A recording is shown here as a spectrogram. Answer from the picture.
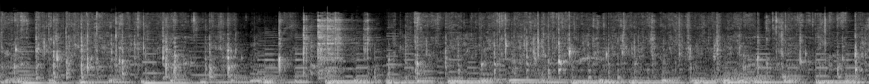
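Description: A metal spoon stirring a liquid marinade in a stainless steel bowl, with frequent light clinks of spoon against bowl, over background music with a stepping bass line.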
